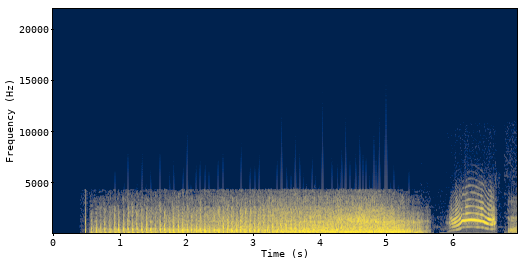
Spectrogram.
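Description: Battery-operated toy airliner playing its engine sound effect through a small speaker: a loud, fast buzzing rattle that starts about half a second in and stops suddenly after about five seconds, followed by a short wavering tone that rises and falls.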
